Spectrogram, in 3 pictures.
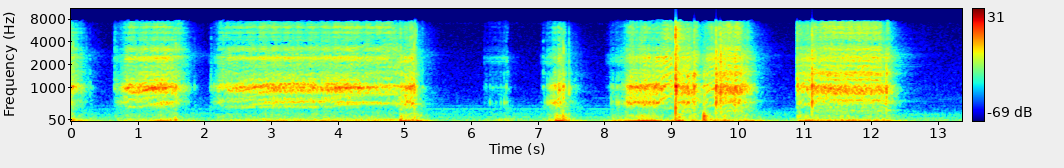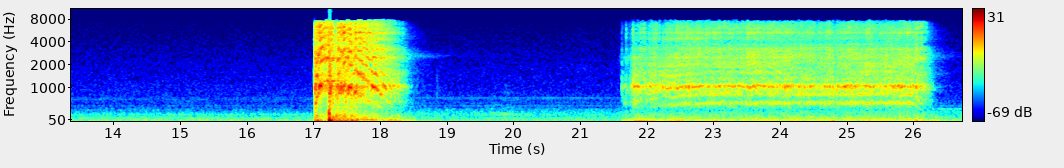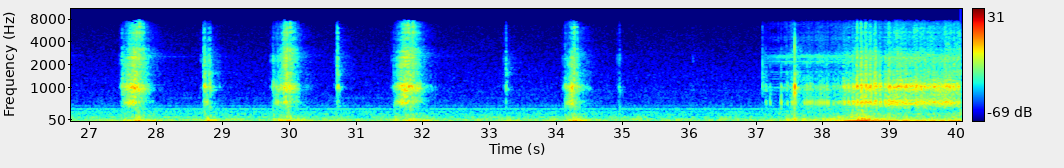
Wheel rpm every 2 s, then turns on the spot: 30, 40, 50, 10, 40, 40, 30, 0, 40, 20, 0, 50, 70, 20, 0, 0, 0, 0, 0, 10.
38-40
